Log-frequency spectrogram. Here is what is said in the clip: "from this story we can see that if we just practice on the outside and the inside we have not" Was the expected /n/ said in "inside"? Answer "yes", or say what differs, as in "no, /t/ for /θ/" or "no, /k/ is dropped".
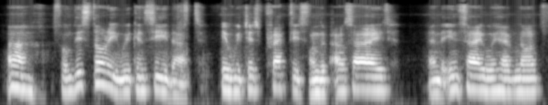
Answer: yes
